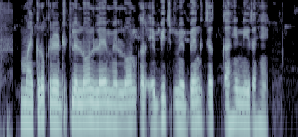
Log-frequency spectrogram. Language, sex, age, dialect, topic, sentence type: Chhattisgarhi, male, 18-24, Northern/Bhandar, banking, statement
